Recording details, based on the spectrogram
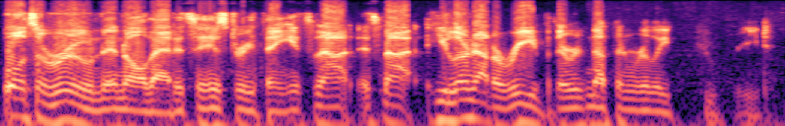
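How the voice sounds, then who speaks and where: A man running a tabletop game as game master, halting with frequent ums before reading out descriptions. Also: deep voice, pushed and bright. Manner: halting, lots of ums when improvising.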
